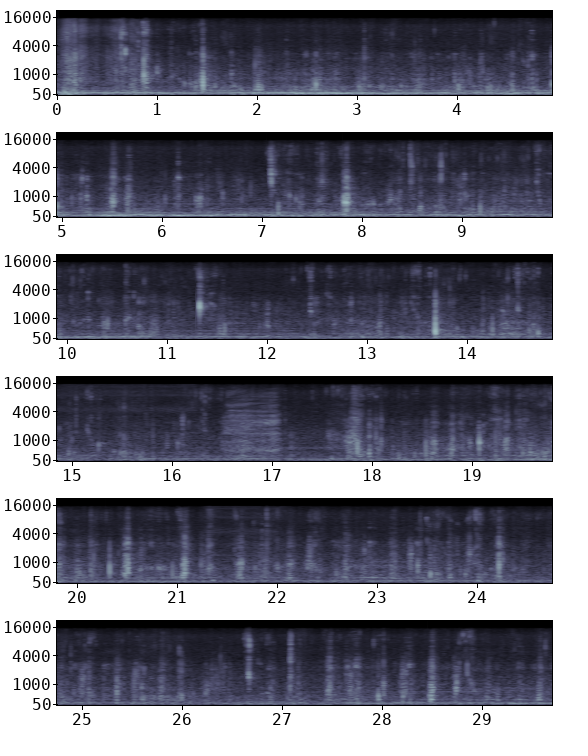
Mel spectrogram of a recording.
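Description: Close-miked chewing with many sharp crunches scattered throughout, from a mouthful of deep-fried carp fried crisp down to the bones, eaten with rice. A brief hissing noise comes about halfway through.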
